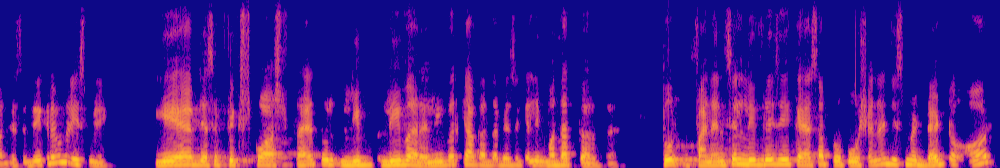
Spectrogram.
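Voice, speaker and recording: A man's voice: high voice, dark tone. Male teacher lecturing a class, dull lo-fi sound. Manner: explains step by step, checks in with students.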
